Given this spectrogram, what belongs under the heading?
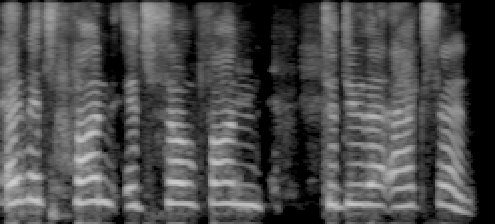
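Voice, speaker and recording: A man's voice: extremely high pitch, fairly even intonation, takes it slowly, no echo. A young man from Philadelphia, a guest on a podcast, chatting casually in a rambling, self-deprecating way and laughing often. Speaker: podcast guest, album designer. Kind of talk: casual chat.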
